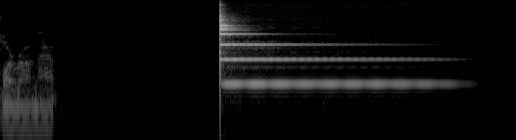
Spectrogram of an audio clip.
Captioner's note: bell ringing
